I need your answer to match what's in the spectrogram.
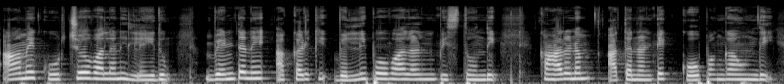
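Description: Female story narrator, calm and even, bright clear voice, slightly high. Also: a little slow. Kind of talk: storybook reading.

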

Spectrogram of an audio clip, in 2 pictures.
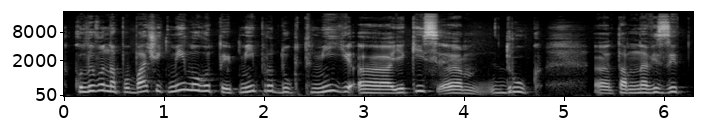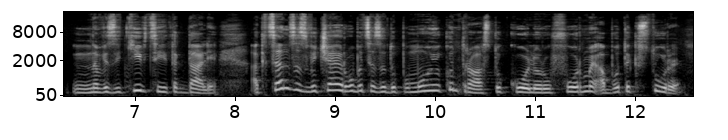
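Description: Lively Ukrainian woman teaching art. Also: mid-range voice. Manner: lively, with fillers and self-corrections. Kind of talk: explaining art and design lesson.

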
